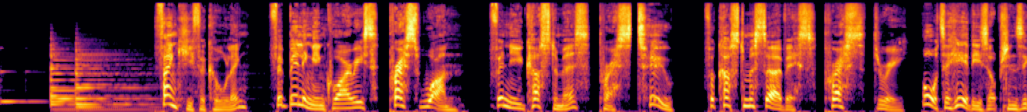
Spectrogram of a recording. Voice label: IVR Telephony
